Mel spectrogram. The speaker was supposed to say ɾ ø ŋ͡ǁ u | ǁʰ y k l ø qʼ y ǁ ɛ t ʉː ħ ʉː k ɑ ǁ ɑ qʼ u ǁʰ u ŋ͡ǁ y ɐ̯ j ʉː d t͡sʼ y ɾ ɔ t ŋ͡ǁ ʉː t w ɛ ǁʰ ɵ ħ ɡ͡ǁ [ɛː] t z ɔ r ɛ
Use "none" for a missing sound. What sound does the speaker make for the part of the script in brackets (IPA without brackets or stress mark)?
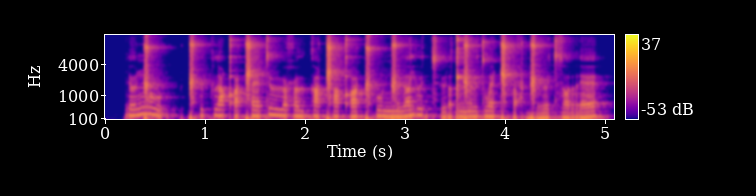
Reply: øː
